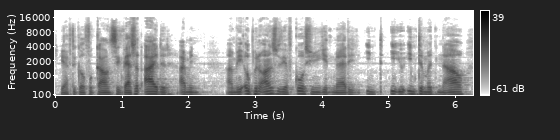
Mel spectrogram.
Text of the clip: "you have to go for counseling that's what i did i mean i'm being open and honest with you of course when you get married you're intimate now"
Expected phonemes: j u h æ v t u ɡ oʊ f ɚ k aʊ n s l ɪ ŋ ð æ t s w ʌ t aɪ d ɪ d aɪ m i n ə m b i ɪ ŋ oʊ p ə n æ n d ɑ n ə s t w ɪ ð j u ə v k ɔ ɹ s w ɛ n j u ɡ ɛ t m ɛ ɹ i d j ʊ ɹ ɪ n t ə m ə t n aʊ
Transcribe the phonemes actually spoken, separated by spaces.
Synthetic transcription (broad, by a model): j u h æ f t u ɡ oʊ f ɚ k aʊ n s ɪ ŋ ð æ t s w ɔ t aɪ d ɪ d aɪ m i n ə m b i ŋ oʊ p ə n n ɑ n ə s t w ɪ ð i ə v k ɔ s w ɛ n j u ɡ ɛ t m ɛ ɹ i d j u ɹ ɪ n t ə m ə t n aʊ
